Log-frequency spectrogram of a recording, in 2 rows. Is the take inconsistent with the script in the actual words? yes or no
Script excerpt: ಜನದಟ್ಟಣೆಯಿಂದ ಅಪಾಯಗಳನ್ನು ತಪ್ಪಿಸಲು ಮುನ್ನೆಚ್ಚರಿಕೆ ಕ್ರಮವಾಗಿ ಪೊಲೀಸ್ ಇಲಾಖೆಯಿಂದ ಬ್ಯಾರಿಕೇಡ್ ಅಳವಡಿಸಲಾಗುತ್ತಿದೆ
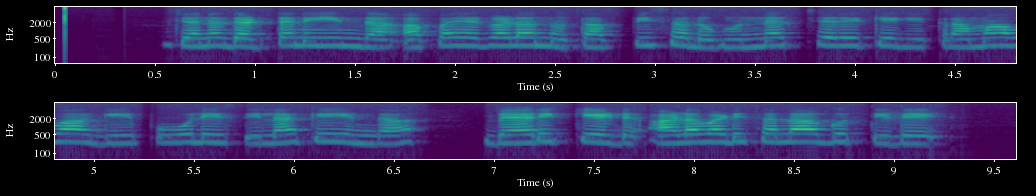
no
